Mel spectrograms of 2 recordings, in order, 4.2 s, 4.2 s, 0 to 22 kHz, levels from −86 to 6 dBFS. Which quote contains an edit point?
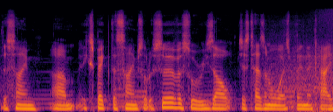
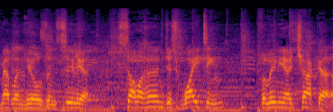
first; 1 cut; at 3.0 s

